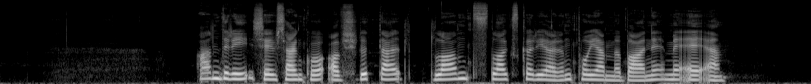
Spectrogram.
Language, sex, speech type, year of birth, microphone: Norwegian, female, read, 1983, Sennheiser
